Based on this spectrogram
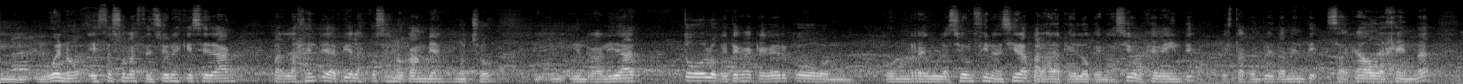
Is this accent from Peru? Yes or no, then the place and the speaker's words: yes; Peru; soy peruano, soy coordinador de la Red Latinoamericana por Justicia Económica y Social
